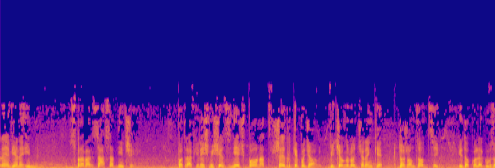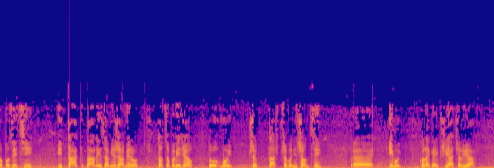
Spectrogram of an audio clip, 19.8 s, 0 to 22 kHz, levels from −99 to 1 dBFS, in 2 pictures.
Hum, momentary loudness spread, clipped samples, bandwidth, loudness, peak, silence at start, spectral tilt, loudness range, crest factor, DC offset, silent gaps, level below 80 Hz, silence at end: none; 10 LU; under 0.1%; 10.5 kHz; -18 LUFS; 0 dBFS; 0 s; -5.5 dB/octave; 2 LU; 18 dB; under 0.1%; none; -34 dBFS; 0 s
